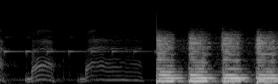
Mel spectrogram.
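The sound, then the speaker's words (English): Two wavering, quivering bleats, followed by four louder, harsh bleats in a quick steady rhythm, like a sheep calling insistently. “Hey, Sheep, that wasn't half bad.”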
